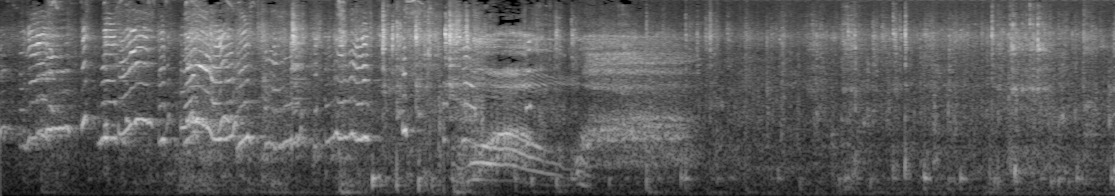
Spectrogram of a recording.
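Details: Nine-week-old Miniature Schnauzer puppies at feeding time indoors, first giving high whimpering yelps and squeals, then rougher growly scuffling noises as a person exclaims in surprise.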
